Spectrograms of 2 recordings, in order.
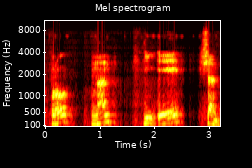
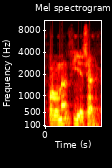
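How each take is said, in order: First: "pronunciation" very slowly as pro, नन, सी, ए, शन; syllable by syllable. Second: Said in the usual way. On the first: Shown as a demonstration. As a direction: sound out "pronunciation" in separate chunks. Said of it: "क्या पढ़ेंगे?". ("Pronunciation" धीरे-धीरे, हर हिस्सा अलग) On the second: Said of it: "क्या हो जाएगा?".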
